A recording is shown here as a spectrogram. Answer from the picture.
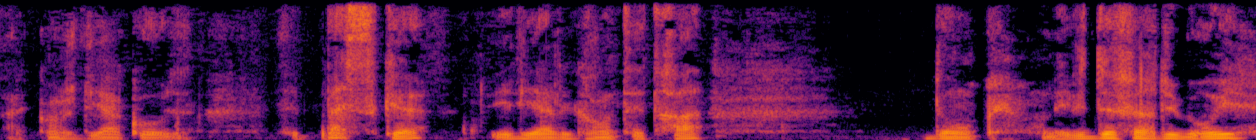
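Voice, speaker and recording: A man speaks softly and somewhat breathily at a fairly slow pace, with ordinary pitch variation and a dry, close sound with no echo. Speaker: hiking vlogger. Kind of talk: vlog narration while hiking. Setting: outdoors on a mountain hike. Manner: casual; soft-spoken.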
